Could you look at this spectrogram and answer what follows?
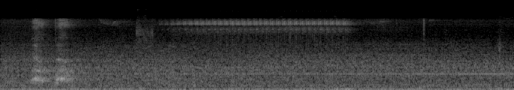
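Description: Open-air ambience on a hillside: a distant dog barks twice just after the start, then a high, rapid trill sounds for about two and a half seconds over a steady low rumble.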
